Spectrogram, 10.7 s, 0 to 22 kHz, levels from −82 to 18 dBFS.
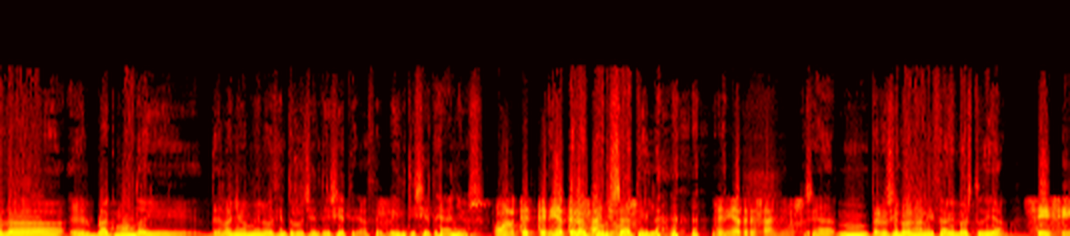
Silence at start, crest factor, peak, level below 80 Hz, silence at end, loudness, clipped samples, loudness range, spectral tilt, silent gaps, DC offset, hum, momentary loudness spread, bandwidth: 0 s; 12 dB; -4 dBFS; -34 dBFS; 0 s; -16 LUFS; under 0.1%; 2 LU; -8 dB/octave; none; under 0.1%; none; 10 LU; 14 kHz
